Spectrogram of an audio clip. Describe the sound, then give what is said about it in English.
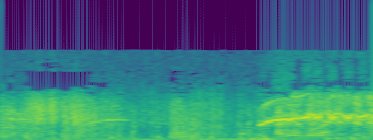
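A horse lets out a loud, wavering whinny near the end, following a stretch of busy, uneven hoofbeats clip-clopping, with no voices. “Where are the horses? Silver Scout, right here.”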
